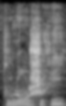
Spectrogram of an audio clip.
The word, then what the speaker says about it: boulangerie: Je dis pas ouvert et euh en plus boulangerie qui est un e après le i, je ne prononce pas le e.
